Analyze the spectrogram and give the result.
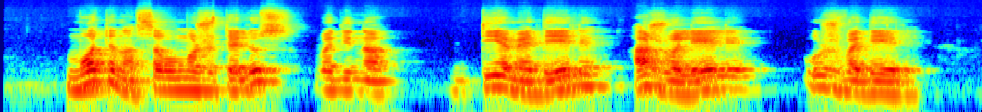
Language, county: Lithuanian, Vilnius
